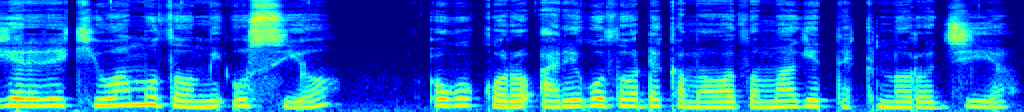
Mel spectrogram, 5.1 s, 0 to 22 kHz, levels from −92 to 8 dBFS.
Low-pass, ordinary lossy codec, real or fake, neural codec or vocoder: none; none; real; none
